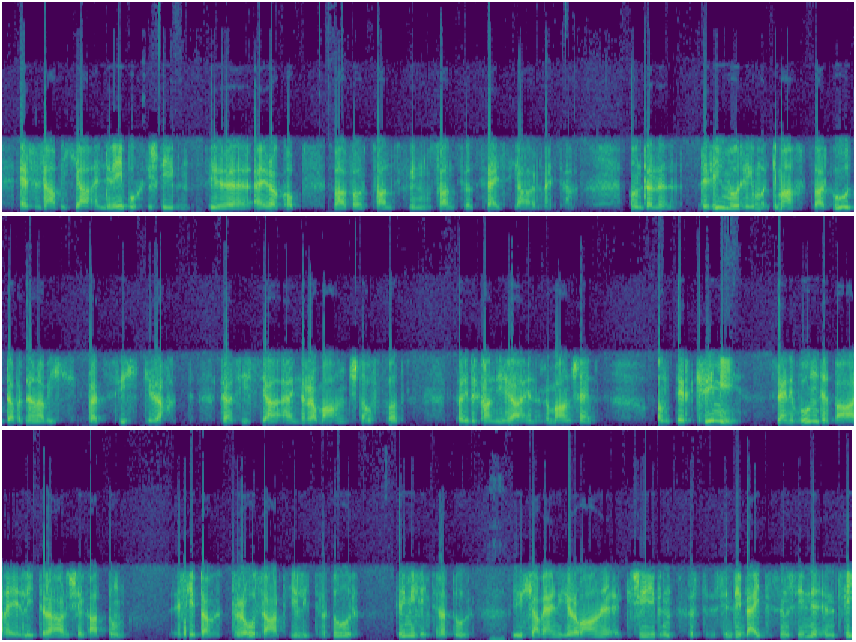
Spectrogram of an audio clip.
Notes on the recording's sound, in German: selbstverständlich und wie es sich gehört am Telefon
